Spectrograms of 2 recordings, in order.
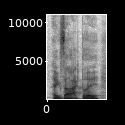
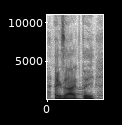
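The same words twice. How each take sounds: The two takes are said the same way.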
